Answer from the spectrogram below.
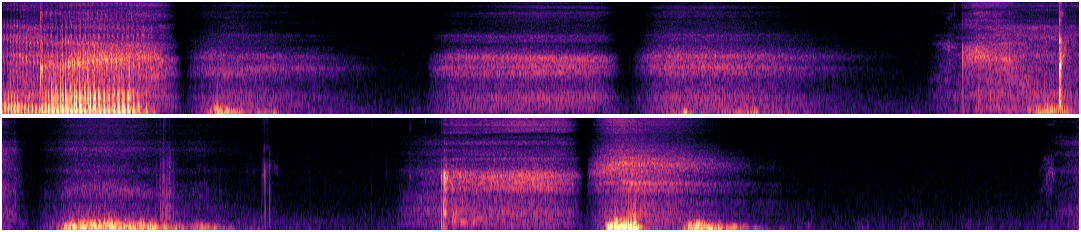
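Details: ASMR snoring recording: slow rough breaths, each a noisy inward rattle and outward puff, with quiet gaps between; snoring.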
